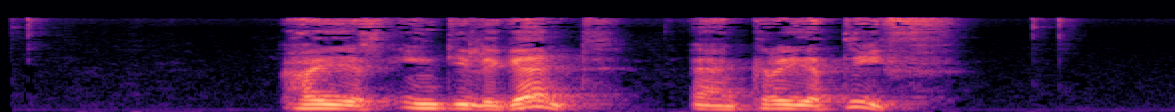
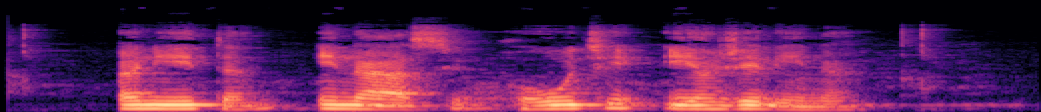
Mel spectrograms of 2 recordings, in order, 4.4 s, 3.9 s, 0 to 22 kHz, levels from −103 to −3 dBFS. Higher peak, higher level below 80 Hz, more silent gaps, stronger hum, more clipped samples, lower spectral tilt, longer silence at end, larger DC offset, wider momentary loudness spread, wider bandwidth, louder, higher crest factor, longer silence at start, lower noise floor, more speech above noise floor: about the same, -6 dBFS vs -4 dBFS; about the same, -68 dBFS vs -64 dBFS; neither; neither; neither; second, -5 dB/octave vs -6.5 dB/octave; first, 0.85 s vs 0.7 s; neither; second, 12 LU vs 16 LU; first, 12 kHz vs 8.2 kHz; second, -24 LUFS vs -19 LUFS; about the same, 20 dB vs 16 dB; first, 1.05 s vs 0.45 s; first, -75 dBFS vs -52 dBFS; first, 52 dB vs 33 dB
